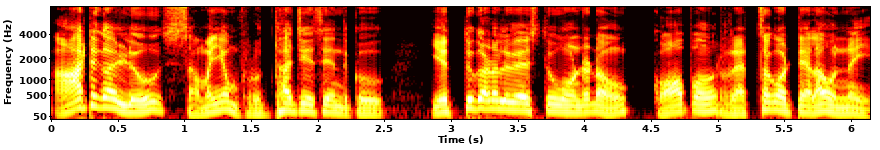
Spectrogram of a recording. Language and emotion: Telugu, disgusted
